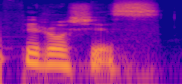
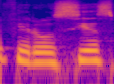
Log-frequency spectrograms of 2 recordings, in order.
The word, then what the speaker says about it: ferocious: पहला शब्द है खूंखार, जो हम पहले शायद कर चुके हैं, जिसका अर्थ है फेरोशियस। प्रोनाउंसिएशन पर भी ध्यान दीजिएगा। कई लोग इसे फेरोसियस बोलते हैं। इट्स नॉट फेरोसियस, इट्स फेरोशियस।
